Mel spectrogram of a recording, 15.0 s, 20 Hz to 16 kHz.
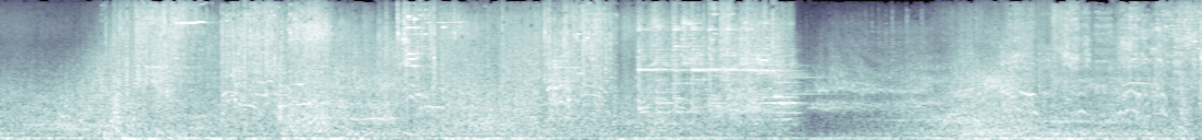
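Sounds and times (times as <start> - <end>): debris crashing and clattering: 1.4 - 10.1.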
